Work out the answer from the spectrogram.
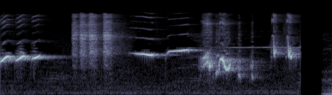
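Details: Lively morning song of a White-rumped shama, used as a lure to provoke rival shamas into answering. Clear rising whistles, then a harsh buzzy burst, a long pure whistled note, warbled phrases and short sharp chips.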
